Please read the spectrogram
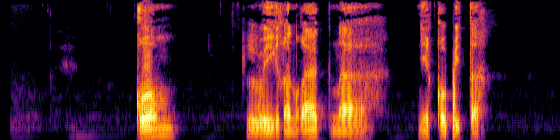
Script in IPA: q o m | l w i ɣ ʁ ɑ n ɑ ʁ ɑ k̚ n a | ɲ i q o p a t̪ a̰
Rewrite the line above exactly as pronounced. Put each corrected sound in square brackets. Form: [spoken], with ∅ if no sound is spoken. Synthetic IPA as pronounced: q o m | l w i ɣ ʁ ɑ n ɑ ʁ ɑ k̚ n a | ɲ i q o p [i] t̪ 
